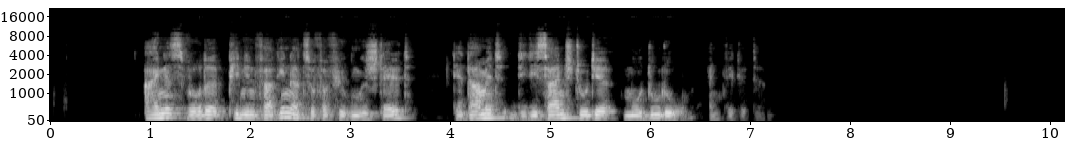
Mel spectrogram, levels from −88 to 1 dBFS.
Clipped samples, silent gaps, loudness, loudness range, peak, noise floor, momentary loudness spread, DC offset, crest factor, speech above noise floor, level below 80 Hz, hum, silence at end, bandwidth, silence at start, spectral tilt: under 0.1%; none; -19 LUFS; 6 LU; -4 dBFS; under -90 dBFS; 8 LU; under 0.1%; 18 dB; over 71 dB; -64 dBFS; none; 3.3 s; 9.2 kHz; 0.95 s; -5.5 dB/octave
